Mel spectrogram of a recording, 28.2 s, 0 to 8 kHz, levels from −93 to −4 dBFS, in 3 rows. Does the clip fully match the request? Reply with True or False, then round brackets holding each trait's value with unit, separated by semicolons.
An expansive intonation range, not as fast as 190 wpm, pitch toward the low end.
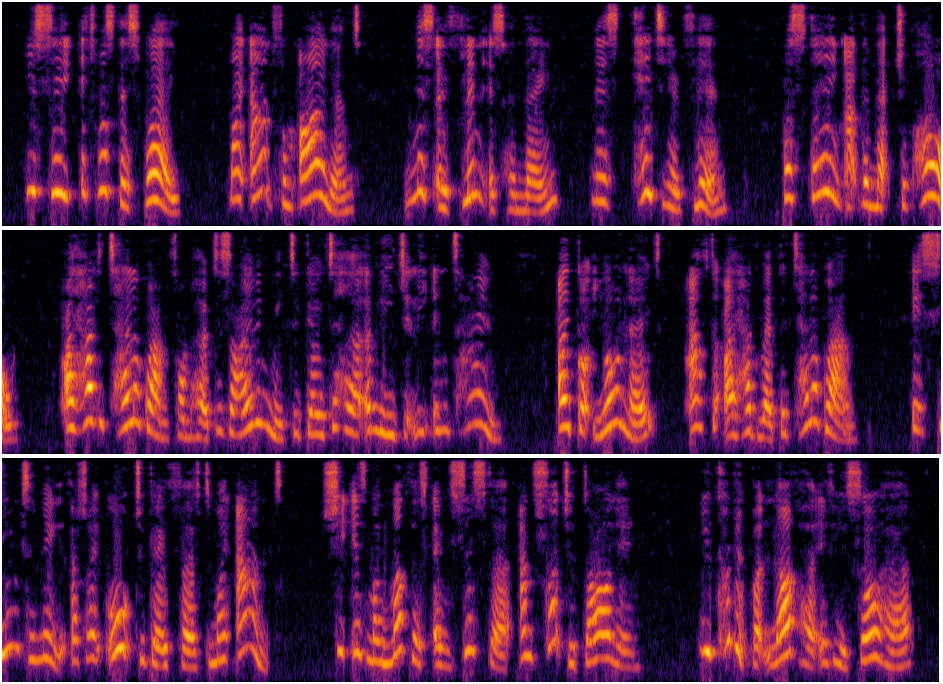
False (7.0 semitones; 170 wpm; 320 Hz)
